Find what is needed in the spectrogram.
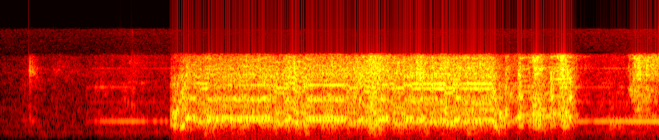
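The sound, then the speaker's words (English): A receipt printer at a store checkout: a small click, then a loud, steady buzzing whir of printing for about two seconds, easing into a quieter mechanical hum at the end, with no voices. “What is that sound? Is that some type of a machine? What's it's making that noise? It's called a receipt printer. Okay, it's a receipt printer.”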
